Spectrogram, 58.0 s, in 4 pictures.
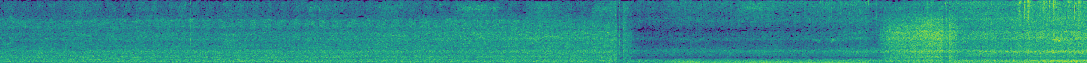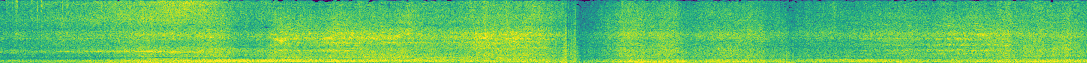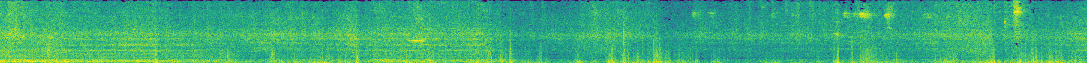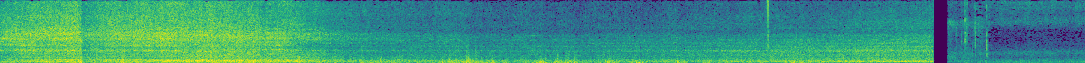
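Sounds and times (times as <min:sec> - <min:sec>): electric locomotive passing: 0:00.0 - 0:56.0
freight wagons rumbling: 0:08.0 - 0:18.2
wheels clicking over rail joints: 0:12.4 - 0:16.6.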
